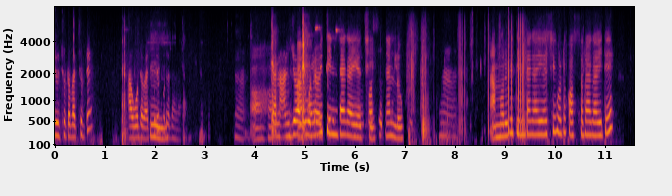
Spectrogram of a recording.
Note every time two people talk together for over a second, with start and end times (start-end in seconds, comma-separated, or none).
4.9-6.8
